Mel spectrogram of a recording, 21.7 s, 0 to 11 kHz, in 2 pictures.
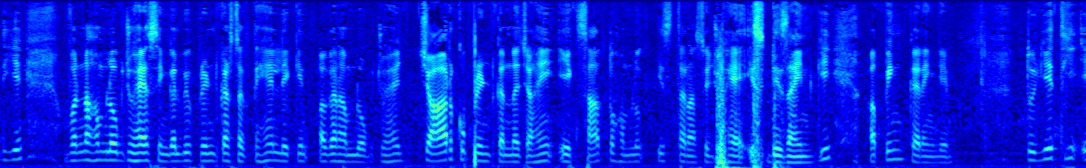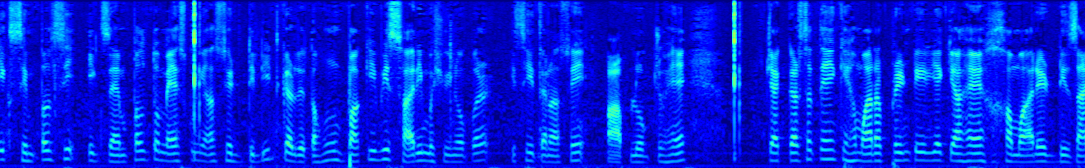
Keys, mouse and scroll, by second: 11.6-15.6 drag, 13.4 typing, 15.6 Delete, 16.9 F3, 17.9 F2, 18.7 click.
